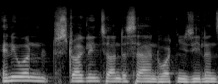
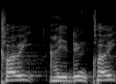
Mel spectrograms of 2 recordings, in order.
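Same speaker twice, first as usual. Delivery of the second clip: clipped put-on New Zealand accent; 6 semitones higher than usual. Greeting Chloe on a podcast in a put-on New Zealand accent. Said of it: "I just love the way they New Zealanders speak".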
